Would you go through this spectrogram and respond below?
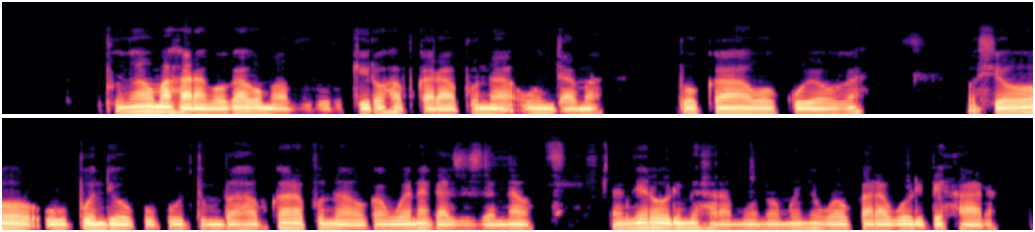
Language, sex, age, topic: Oshiwambo, male, 18-24, agriculture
